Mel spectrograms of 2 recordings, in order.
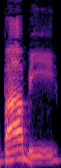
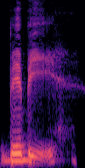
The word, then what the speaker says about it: Bibby: Okay, not Mike Bobby, but Mike Bibby.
